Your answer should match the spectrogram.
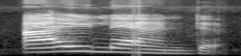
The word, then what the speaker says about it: island: it's Island silent s island this is again you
